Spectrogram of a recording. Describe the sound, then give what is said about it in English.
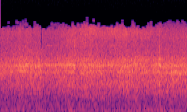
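A steady, continuous rumble of a passing train near a train station in a city, loud, with broad hissing noise and no distinct clacks or voices over it. “That's something I can talk about a little bit later, but I'm getting close to the train station, so we'll see how much we keep up with the conversation.”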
